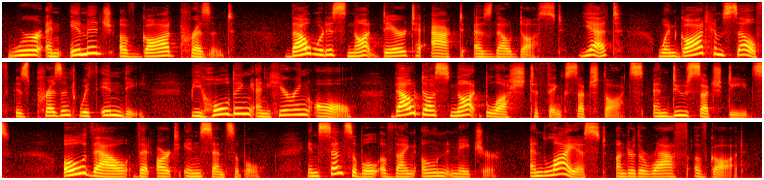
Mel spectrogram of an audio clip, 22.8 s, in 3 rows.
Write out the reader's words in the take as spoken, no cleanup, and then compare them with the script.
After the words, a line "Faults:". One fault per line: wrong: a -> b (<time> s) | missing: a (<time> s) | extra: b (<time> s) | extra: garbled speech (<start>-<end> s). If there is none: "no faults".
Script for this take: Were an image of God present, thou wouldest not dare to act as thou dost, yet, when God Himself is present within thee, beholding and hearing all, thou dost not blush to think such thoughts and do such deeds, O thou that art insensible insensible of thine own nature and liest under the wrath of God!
Were an image of God present, thou wouldest not dare to act as thou dost, yet, when God Himself is present within thee, beholding and hearing all, thou dost not blush to think such thoughts and do such deeds, O thou that art insensible insensible of thine own nature and liest under the wrath of God!
Faults:
no faults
